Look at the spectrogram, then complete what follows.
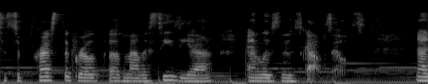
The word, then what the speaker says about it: Malassezia: Malassezia. Malassezia. Malassezia.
